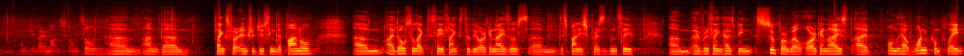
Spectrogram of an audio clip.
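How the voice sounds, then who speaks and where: A man with a Scottish accent talks at a moderate pace and medium pitch, his intonation monotone and flat while his loudness swings widely. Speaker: EU agency team leader, energy efficiency engineer. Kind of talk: conference presentation. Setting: conference stage with panel. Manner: trying to speak clearly.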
